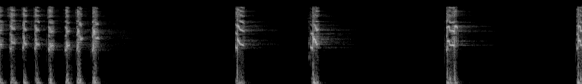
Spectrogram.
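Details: Lovebird sounds in the 'ngekek koekk' style: a quick burst of six sharp, squeaky clicks, then four separate shrill, harsh chirps spread over several seconds.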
